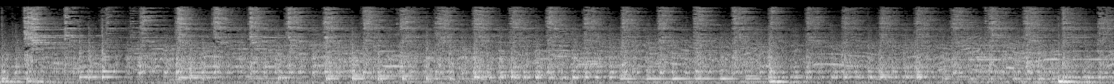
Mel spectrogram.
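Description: Festival drum music: barrel drums beat a fast, even rhythm of about three strokes a second, under a held melody line that steps from note to note.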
